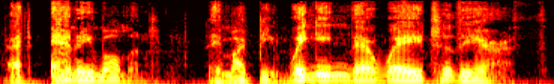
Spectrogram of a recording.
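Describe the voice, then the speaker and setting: A man narrating a scripted fairy tale as an audiobook, in a dramatic and deliberate storytelling manner. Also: mid-range voice, very animated, husky, no room sound.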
